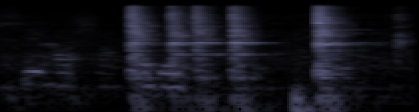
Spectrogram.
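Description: Kitchenware clinking: a few quick ringing clinks about two-thirds of a second in, then a heavier knock with a short ring.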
